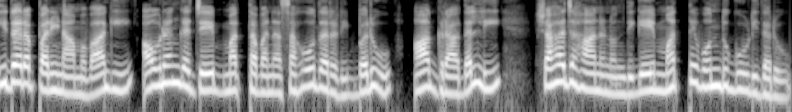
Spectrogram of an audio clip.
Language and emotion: Kannada, neutral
